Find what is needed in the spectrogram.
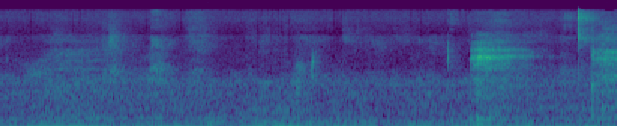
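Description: Several cats eating cooked bone-in chicken from a shared bowl: faint chewing with a few small clicks.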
